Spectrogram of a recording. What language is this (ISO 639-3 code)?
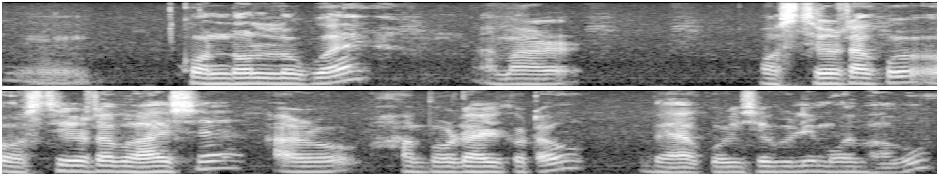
asm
